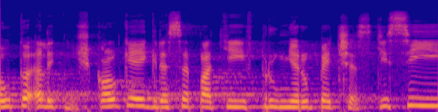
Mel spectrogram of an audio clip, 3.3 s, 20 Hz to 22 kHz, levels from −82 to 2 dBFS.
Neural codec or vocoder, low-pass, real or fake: none; 14.4 kHz; real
